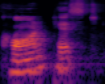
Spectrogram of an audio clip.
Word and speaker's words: contest: you then we will put emphasis or we can say stress on the first syllable for example the word contest and rainy contest is a noun so it will be pronounced as contest rainy is an adjective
